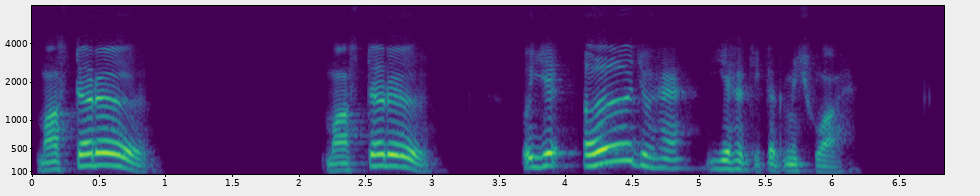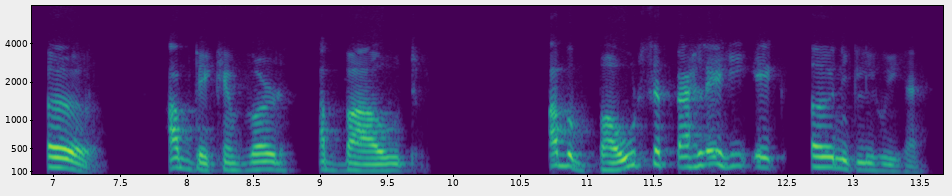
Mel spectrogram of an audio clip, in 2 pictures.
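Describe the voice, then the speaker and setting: A man from Punjab teaching English vowel sounds in a lecture, repeating example words with heavy stress. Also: medium pitch. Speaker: language teacher. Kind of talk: spoken phonetics lecture. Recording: tinny phone-like sound.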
